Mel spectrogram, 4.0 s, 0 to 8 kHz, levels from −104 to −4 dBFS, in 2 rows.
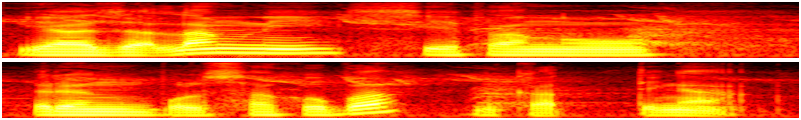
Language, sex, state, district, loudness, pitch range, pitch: Garo, male, Meghalaya, West Garo Hills, -18 LUFS, 110-120 Hz, 115 Hz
